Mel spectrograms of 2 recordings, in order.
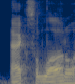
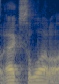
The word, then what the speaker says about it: axolotl: one uh uh hold up axolotl oh Axolotl I was saying it right Axolotl axolotl EXO Lotto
